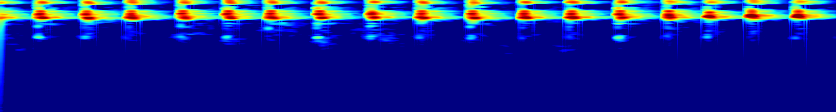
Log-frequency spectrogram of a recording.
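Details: A fighter lovebird ticks out separate sharp high chips, about three per second, in ngetik style while calling a rival; each note is short and clear with quiet gaps between.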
